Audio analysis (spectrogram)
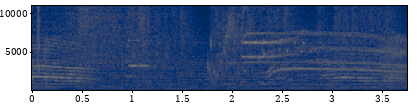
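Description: A house cat meowing close by during an indoor recording, with long drawn-out wavering meows and a caterwauling tone over a low steady hum, with no talking.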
